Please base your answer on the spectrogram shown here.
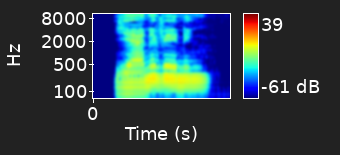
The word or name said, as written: hjernevinding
